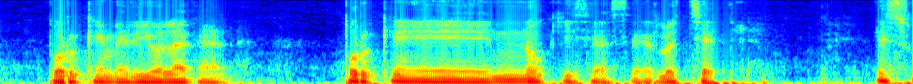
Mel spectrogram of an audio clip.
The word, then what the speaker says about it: porque: Porque sí, porque me dio la gana, porque no quise hacerlo, etc. Es una explicación. Y fíjate bien cómo es la pronunciación. Porque es una palabra grave.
